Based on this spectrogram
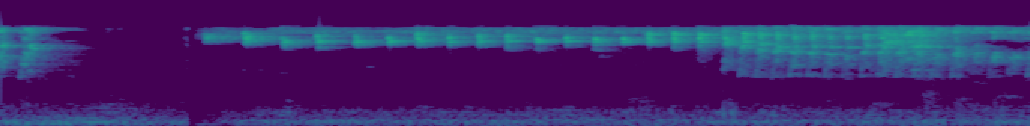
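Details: Single female fighter lovebird giving a long ngekek: a high, shrill chattering trill of rapid pulses, briefly cut off near the start, then running unbroken and growing louder, with a steady low hum beneath.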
